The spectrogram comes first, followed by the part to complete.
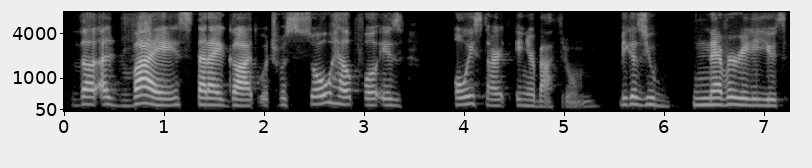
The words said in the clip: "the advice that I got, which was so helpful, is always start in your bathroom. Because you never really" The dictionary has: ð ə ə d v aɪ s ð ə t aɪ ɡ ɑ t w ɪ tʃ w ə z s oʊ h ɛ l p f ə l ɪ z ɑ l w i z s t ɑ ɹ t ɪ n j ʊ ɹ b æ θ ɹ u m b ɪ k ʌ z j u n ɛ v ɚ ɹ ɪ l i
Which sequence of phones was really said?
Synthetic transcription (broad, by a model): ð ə ə d v aɪ s ð ə t aɪ ɡ ɑ t w ɪ tʃ w ə z s oʊ h ɛ l p f ə l ɪ z ɑ l w i z s t ɑ ɹ t ɪ n j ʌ ɹ b æ θ ɹ u m b ɪ k ʌ z j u n ɛ v ɚ ɹ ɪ l i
